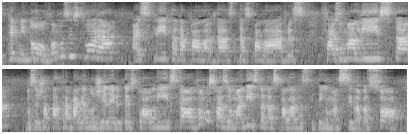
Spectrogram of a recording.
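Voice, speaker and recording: A woman's voice: high-pitched, sharp tone, roomy sound, slight background noise, rough recording. A woman literacy teacher with a Brazilian Portuguese accent, explaining classroom activities step by step. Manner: explains step by step, sometimes acting out prompts to a child. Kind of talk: instructional explanation.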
